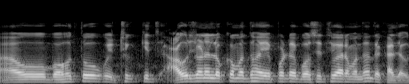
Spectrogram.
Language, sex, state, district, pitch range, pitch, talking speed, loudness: Odia, male, Odisha, Malkangiri, 120-145 Hz, 140 Hz, 190 wpm, -17 LUFS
